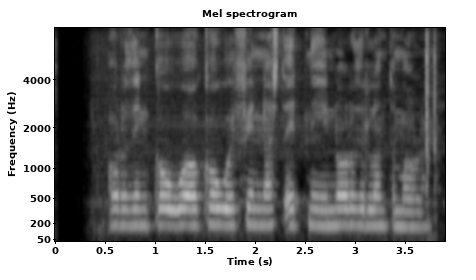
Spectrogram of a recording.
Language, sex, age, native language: Icelandic, male, 30-39, Icelandic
